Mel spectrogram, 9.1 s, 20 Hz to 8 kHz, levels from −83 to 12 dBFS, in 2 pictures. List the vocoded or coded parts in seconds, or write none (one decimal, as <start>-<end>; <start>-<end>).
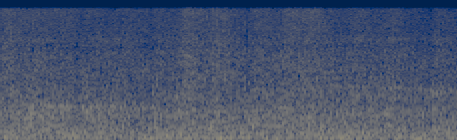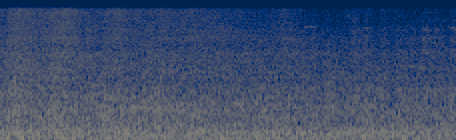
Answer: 2.0-2.6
